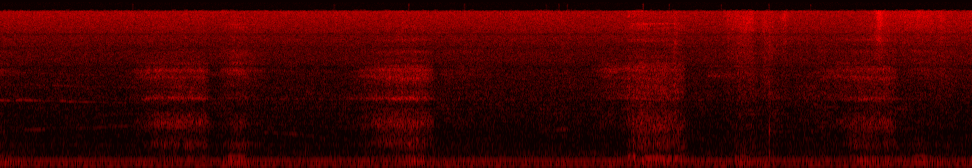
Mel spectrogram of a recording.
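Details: Yellow Labrador dog asleep, soft rhythmic snoring with a couple of snorts, about four breaths in ten seconds, over a low hum; snoring.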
